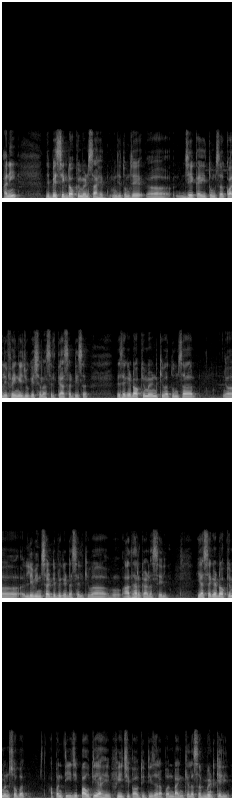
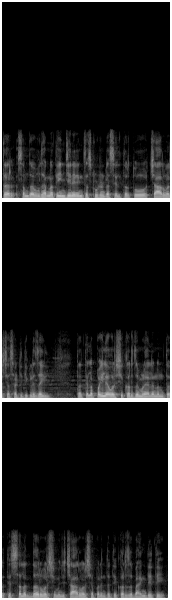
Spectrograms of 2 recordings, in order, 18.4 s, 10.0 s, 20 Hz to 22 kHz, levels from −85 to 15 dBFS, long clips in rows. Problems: none marked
